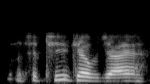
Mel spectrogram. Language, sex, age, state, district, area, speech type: Urdu, male, 60+, Bihar, Khagaria, rural, conversation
